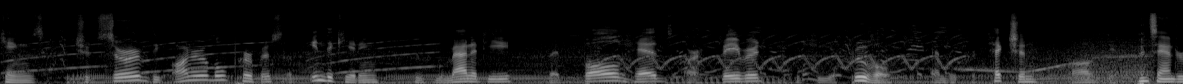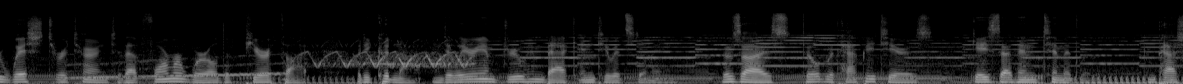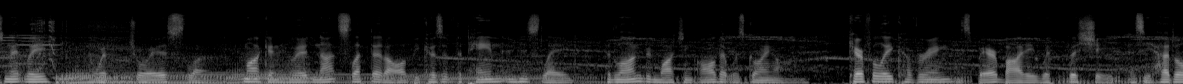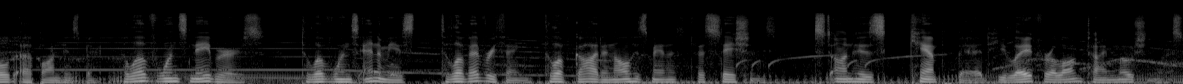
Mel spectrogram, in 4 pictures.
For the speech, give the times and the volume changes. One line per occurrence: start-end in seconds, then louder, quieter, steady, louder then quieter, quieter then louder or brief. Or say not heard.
0.0-47.2 steady.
